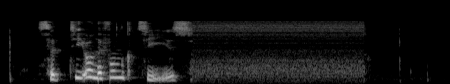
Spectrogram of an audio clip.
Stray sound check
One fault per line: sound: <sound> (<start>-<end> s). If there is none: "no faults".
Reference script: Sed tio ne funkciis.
no faults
